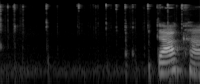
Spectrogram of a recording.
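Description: Faint, irregular keystrokes on a computer keyboard as text is typed. A voice starts speaking about one and a half seconds in.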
